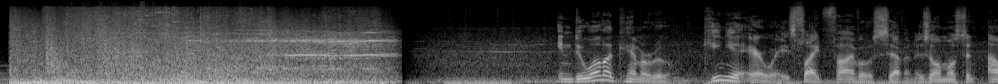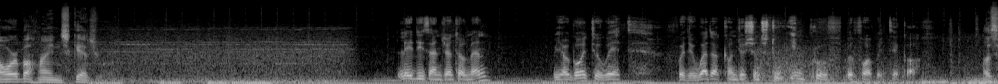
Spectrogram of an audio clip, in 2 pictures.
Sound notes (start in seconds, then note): 0.0 airplane crashing; 0.2 screeching; 12.0 airplane engine roaring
